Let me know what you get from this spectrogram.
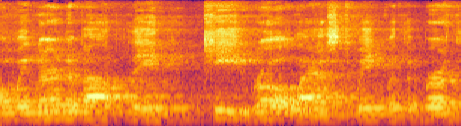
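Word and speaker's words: Chi Rho: birth of Jesus and we pointed out the key role and it looks like chimo but it's key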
